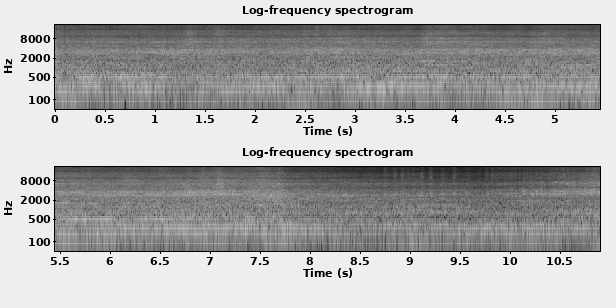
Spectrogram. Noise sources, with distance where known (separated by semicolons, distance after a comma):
unidentified powered saw, near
